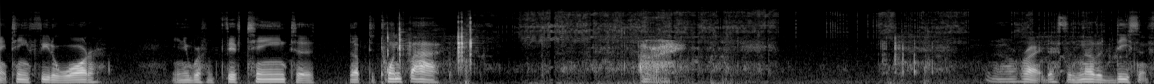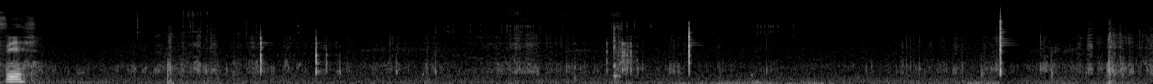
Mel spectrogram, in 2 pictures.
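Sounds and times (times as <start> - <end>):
fishing reel clicks and knocks: 4.0 - 11.3, 12.8 - 14.9, 15.8 - 19.6.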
